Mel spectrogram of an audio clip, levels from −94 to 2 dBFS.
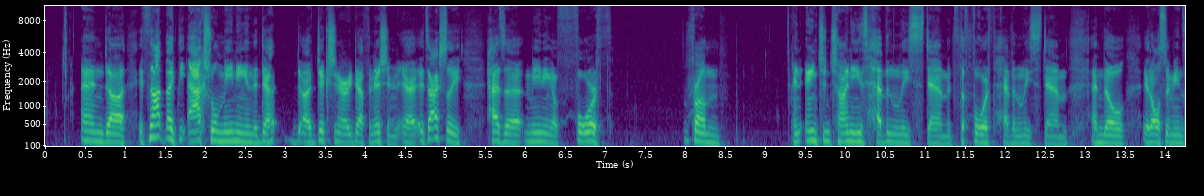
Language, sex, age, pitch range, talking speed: English, male, 20-39, 135-170 Hz, 155 wpm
